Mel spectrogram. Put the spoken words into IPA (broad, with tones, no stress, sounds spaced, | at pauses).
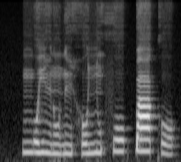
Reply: ŋ o˧ j ĩ˨ ɾ ũ˨ ɗ ĩ˨ h o˧ ɲ ũ˧ f oː˦ k͡p aː˦ k o˨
